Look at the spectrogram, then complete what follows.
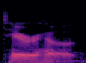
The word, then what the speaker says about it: Terre Haute: It's pronounced Terre Haute, but Nathan learned that last week, and he's raced it a lot of times.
